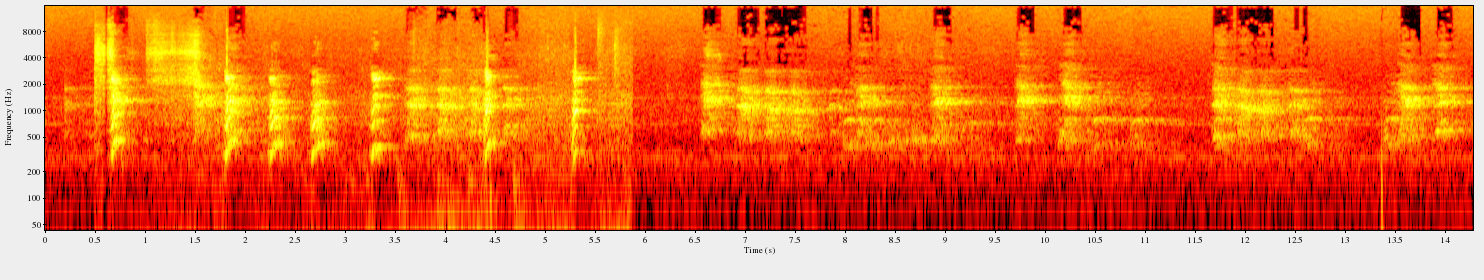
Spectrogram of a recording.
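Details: Night in Korea with a dog barking steadily: a fast run of loud, punchy barks for six seconds, then looser, lower barks spaced irregularly until the end.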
